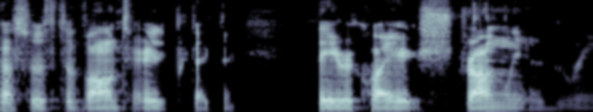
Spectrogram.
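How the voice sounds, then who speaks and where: Fairly low male pitch, dry and close with no echo, over a quiet background. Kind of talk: casual political talk livestream. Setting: at home, night. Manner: quiet, hushed.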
